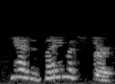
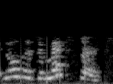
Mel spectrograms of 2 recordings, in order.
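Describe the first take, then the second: First: "demister" said as DY-mister, with a long "dy" sound; imitating her word. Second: "demister" said as dee-MIS-ter, louder and higher; firm correction, "demister" with a short "de"; correcting her. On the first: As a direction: copy her "demister" as "dymester". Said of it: "And she's like". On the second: Retold or imitated. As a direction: put the stress on the MIS of "demister". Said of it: "And I'm like".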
